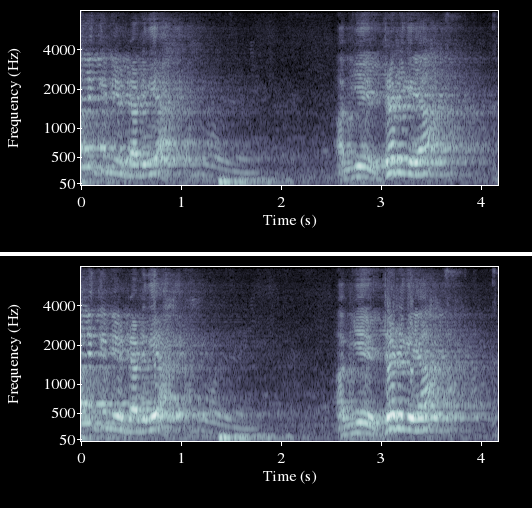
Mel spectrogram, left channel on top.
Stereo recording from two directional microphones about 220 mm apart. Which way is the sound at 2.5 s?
40° right (ahead or behind).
